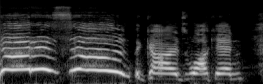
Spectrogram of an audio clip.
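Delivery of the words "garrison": shrill, carrying, high, loud yell. Acting out a character yelling down from a balcony: imitating Nadia yelling down. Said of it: "yelling three or, or four stories down".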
